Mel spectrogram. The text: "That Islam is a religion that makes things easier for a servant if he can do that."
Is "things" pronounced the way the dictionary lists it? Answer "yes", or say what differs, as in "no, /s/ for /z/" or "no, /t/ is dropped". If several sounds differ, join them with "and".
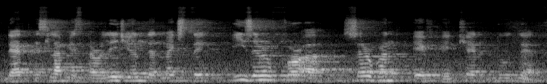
no, /t/ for /θ/ and /z/ is dropped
